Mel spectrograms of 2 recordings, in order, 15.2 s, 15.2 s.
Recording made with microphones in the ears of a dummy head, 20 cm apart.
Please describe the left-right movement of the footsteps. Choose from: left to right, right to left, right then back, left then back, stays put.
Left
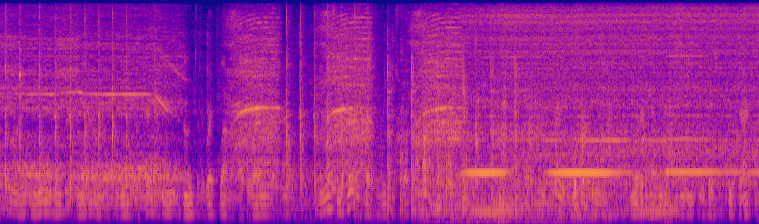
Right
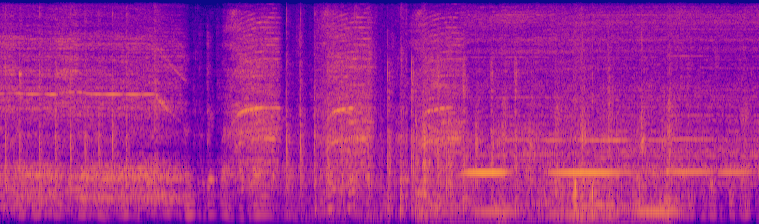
left then back.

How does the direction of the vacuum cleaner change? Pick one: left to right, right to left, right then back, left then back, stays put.
right to left.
